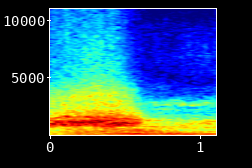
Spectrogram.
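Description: A car speeds away with a brief broad rushing surge that fades after about half a second, leaving a faint low hum.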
